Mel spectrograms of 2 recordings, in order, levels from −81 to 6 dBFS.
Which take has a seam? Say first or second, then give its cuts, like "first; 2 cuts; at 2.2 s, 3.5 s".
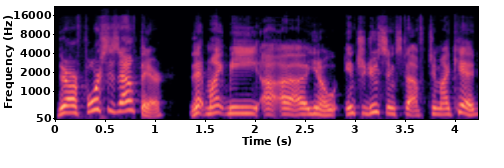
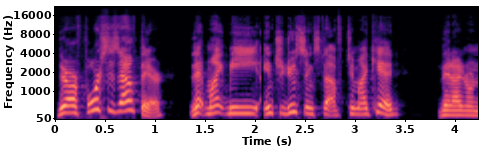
second; 1 cut; at 2.0 s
